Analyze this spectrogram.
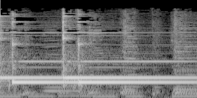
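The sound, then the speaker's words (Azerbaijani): Loud doorbell ringing: several struck chime notes ring out over a sustained bright tone that lingers and slowly fades, with no talking. “Qapının zəngi güclücə ucalır.”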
